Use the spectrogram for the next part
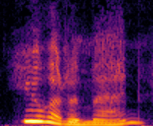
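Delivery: put-on high girl's voice; timid girl. A narrator's reading. Virginia addresses the narrator shyly, timid. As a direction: begin timidly, high-pitched.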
